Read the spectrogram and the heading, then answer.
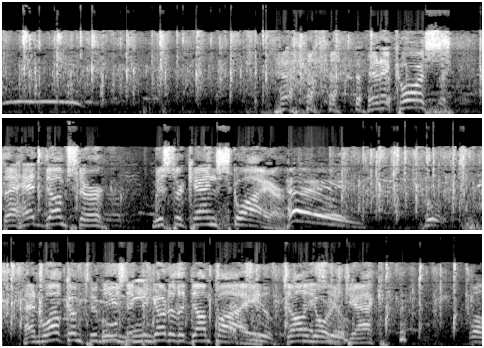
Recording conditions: outdoors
